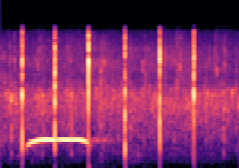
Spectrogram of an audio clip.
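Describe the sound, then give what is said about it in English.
A church audience claps to honour the dads on Father's Day, heard as six sharp, evenly spaced claps. A steady tone sustains briefly near the start. “Let's give all the dads a hand.”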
